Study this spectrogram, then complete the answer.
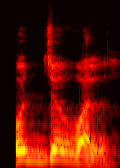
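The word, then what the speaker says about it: उज्ज्वल: इसका सही उच्चारण उज्जवल यह होगा।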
